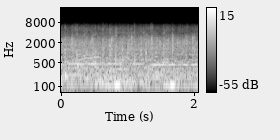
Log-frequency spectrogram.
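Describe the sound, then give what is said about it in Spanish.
Steady, dense applause from a large crowd in a town square, a continuous wash of clapping with a faint murmur of voices mixed in, as the paso de palio of the Virgen de las Lágrimas comes out of the main door of the parroquia de la Merced while the Marcha Real plays. “suena ya la marcha real, saliendo ya el paso de palio de la Virgen de las Lágrimas por la puerta principal de la parroquia de la Merced, aplausos en la plaza,”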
